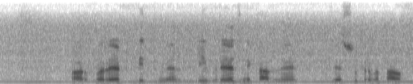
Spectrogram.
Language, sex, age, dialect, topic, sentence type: Magahi, male, 18-24, Central/Standard, agriculture, statement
